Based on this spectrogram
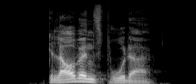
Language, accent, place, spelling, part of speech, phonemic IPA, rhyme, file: German, Germany, Berlin, Glaubensbruder, noun, /ˈɡlaʊ̯bn̩sˌbʁuːdɐ/, -uːdɐ, De-Glaubensbruder.ogg
- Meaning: brother in faith, (male) co-religionist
